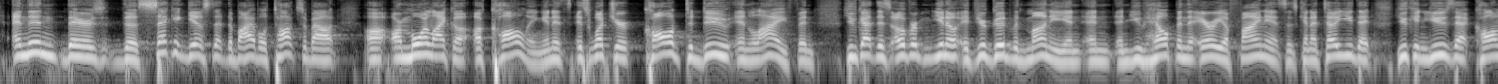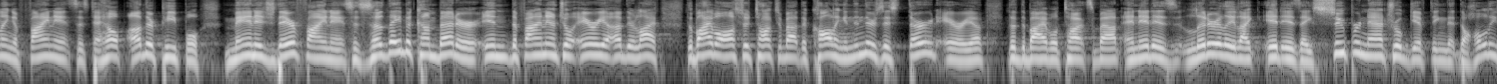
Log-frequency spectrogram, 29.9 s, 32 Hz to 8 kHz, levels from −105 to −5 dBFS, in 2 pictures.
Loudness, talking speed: -24 LUFS, 220 wpm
